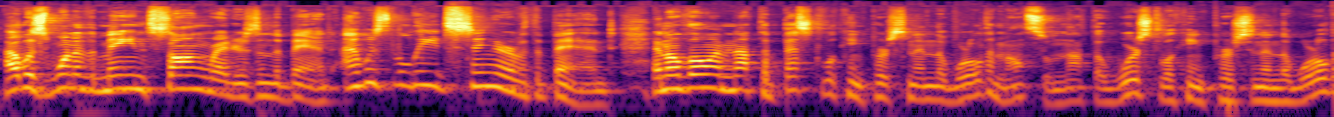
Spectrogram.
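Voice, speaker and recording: A man's voice: medium pitch, a bit bright. Candid man telling a personal story. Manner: candid, conversational, builds rhythm with repeated lists.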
